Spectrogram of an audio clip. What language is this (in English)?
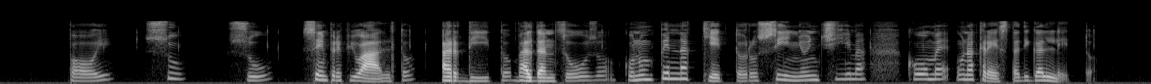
Italian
